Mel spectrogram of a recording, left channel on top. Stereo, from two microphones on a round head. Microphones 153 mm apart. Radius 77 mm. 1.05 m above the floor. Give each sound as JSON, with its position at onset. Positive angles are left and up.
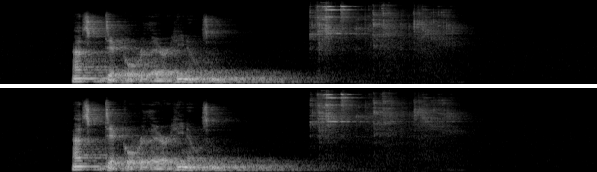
{"t": 0.7, "sound": "a man speaking", "side_deg": -20, "distance_m": 0.7}
{"t": 3.1, "sound": "keys jangling", "side_deg": 35, "distance_m": 3.0}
